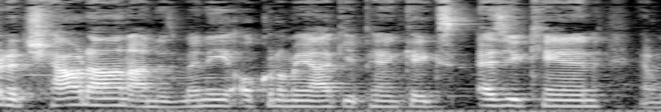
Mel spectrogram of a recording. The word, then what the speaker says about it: okonomiyaki: on my list is something that that is six syllables long and very satisfying to say but even more satisfying to eat which is okonomiyaki or okonomiyaki these Savory Japanese pancakes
